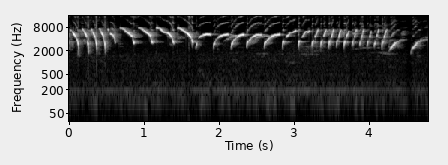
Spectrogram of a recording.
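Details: Canary in full song as a training lure for young birds: loud downslurred notes in a quick series, slowing briefly, then speeding into paired high notes before ending.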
